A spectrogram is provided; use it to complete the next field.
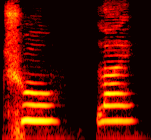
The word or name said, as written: chu5lai5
